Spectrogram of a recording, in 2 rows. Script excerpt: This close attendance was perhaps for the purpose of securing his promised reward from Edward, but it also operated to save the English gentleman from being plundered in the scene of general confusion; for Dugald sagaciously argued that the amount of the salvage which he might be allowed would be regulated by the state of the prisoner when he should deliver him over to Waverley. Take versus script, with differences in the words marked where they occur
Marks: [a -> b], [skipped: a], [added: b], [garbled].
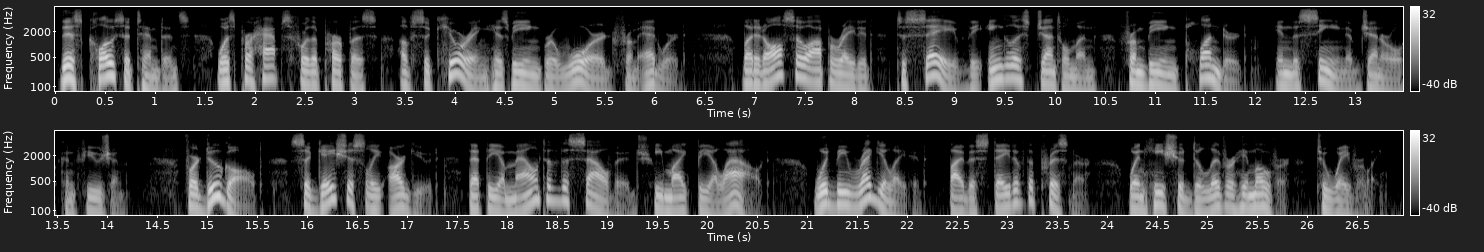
This close attendance was perhaps for the purpose of securing his [promised -> being] reward from Edward, but it also operated to save the English gentleman from being plundered in the scene of general confusion; for Dugald sagaciously argued that the amount of the salvage [skipped: which] he might be allowed would be regulated by the state of the prisoner when he should deliver him over to Waverley.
